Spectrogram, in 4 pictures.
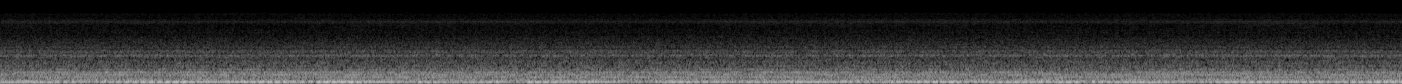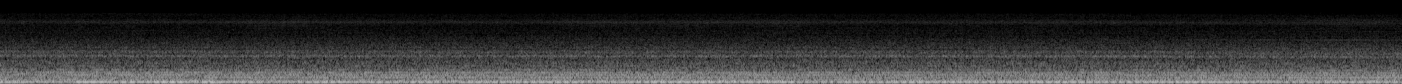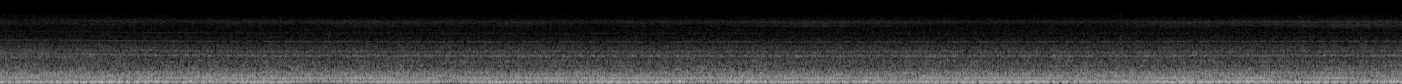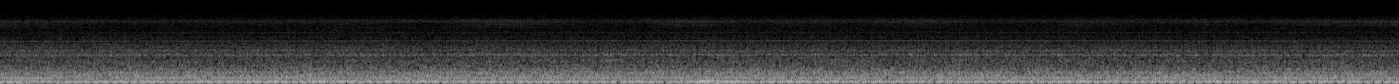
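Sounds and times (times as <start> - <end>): steady mechanical droning hum: 15.8 - 56.0.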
